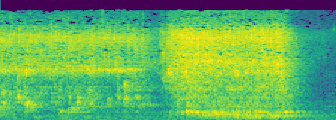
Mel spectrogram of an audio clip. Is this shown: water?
yes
